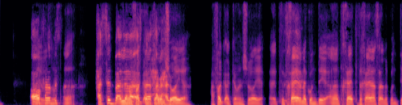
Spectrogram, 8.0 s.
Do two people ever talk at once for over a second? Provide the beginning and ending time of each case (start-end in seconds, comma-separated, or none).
2.4-3.6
